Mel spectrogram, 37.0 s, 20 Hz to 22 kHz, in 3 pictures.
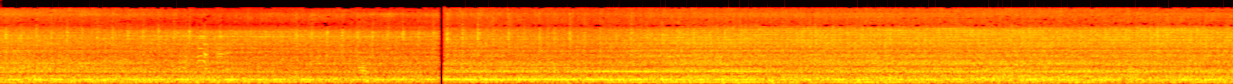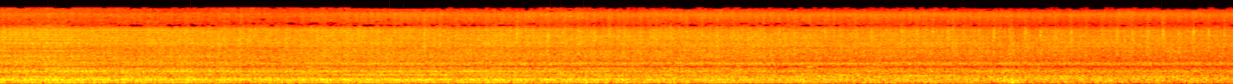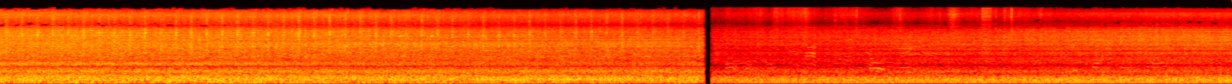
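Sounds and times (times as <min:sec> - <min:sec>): combine harvester running: 0:00.0 - 0:36.9.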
